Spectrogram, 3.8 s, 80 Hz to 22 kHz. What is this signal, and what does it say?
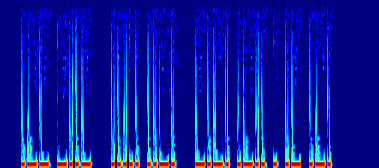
Morse code, heard as a keyed tone, about 37 wpm, 700 Hz. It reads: WX 5F CLEAR
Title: Practice QSO - Exchange 2 - Info - 40wpm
